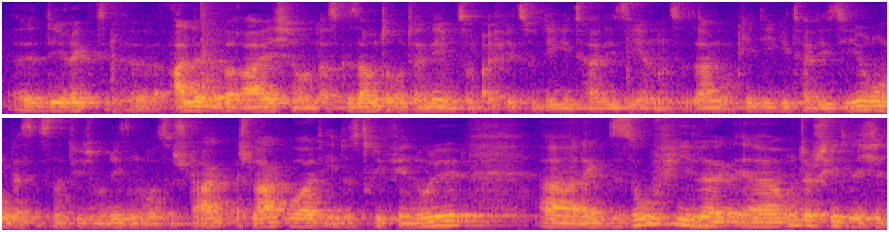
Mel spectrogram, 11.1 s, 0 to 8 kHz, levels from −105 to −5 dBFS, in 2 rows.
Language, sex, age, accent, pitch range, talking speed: German, male, 30-49, German, 100-115 Hz, 175 wpm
